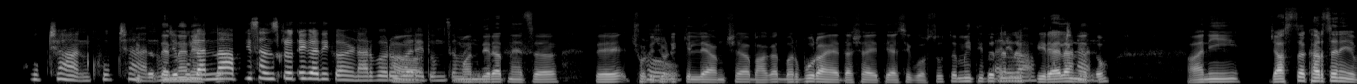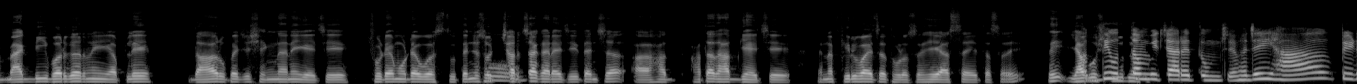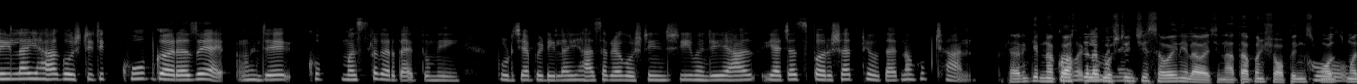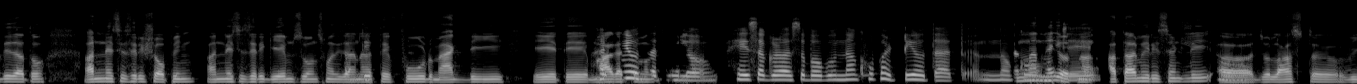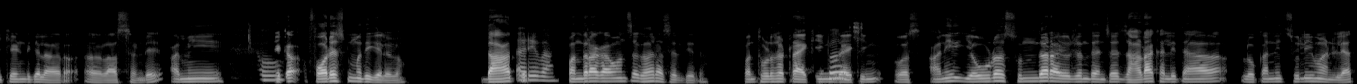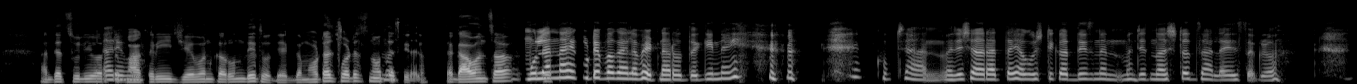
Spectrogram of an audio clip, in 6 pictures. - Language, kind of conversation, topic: Marathi, podcast, तुम्हाला प्रेरणा मिळवण्याचे मार्ग कोणते आहेत?
- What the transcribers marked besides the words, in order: other background noise; tapping; in English: "शॉपिंग"; in English: "अननेसेसरी शॉपिंग, अननेसेसरी"; in English: "झोन्समध्ये"; in English: "वीकेंड"; other noise; laughing while speaking: "की नाही"; chuckle; laughing while speaking: "सगळं"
